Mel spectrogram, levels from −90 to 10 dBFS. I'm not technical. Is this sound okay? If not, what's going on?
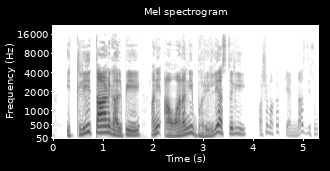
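No. From 3.01 to 4.48 s there's zipper noise. The speech is turned down a long way, but in small jumps instead of a smooth slide. Each jump makes a tiny click, about fifteen a second, so you hear a faint ticking riding on the fade.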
